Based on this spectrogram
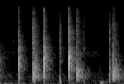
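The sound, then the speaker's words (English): Scattered hand claps, about eight sharp slaps in a little over a second, uneven in rhythm and moderately loud, like a small group applauding as a guest is introduced to talk about the film Boy Makes Girl. No cheering or voices are heard. “The crowd goes mad.”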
